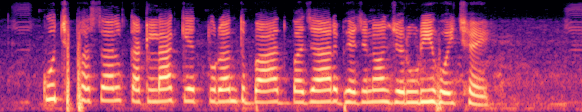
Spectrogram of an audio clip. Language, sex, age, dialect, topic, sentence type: Maithili, female, 18-24, Angika, agriculture, statement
